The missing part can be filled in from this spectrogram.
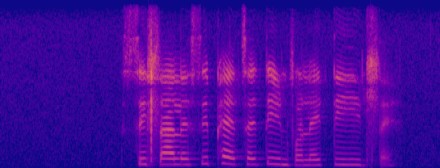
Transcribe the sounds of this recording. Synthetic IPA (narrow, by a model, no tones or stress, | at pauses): siɬalɛsipʰɛtʰɛtʼint͡fɔletʼiːnɬɛ̰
